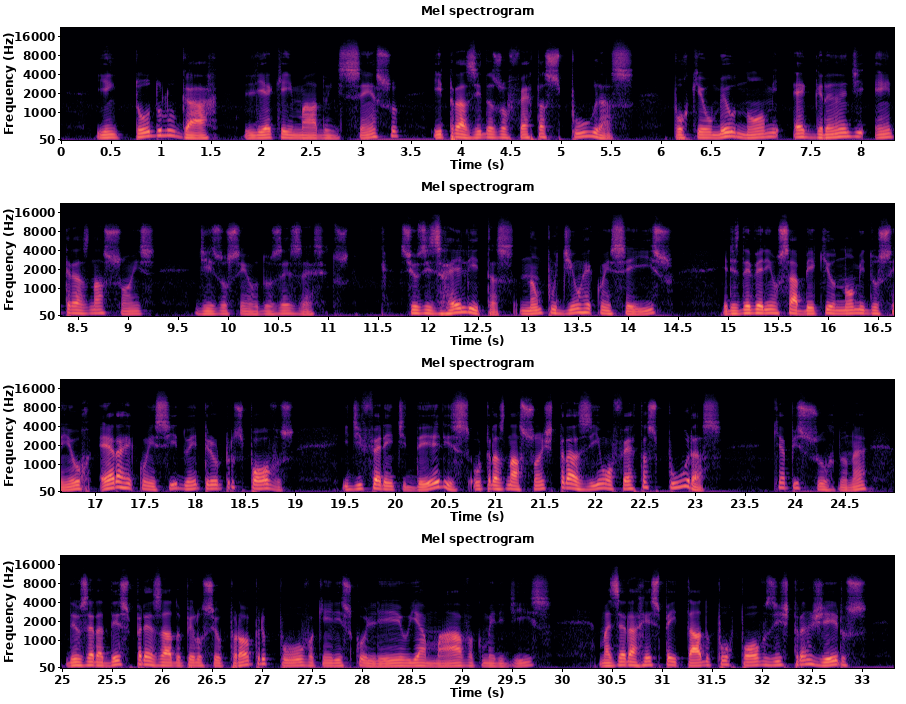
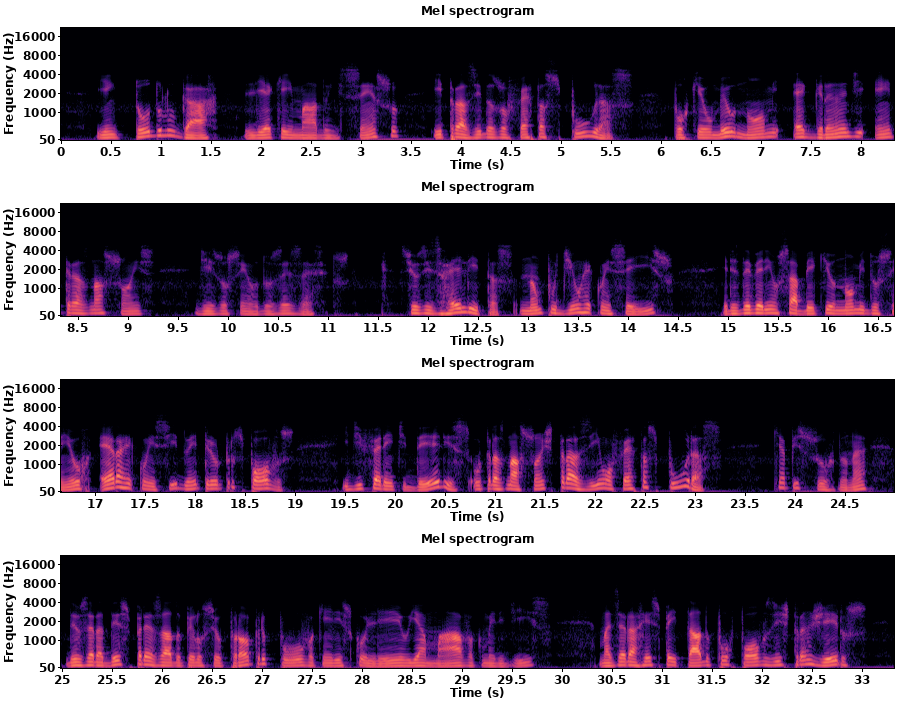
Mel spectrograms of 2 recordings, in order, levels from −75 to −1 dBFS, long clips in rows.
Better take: first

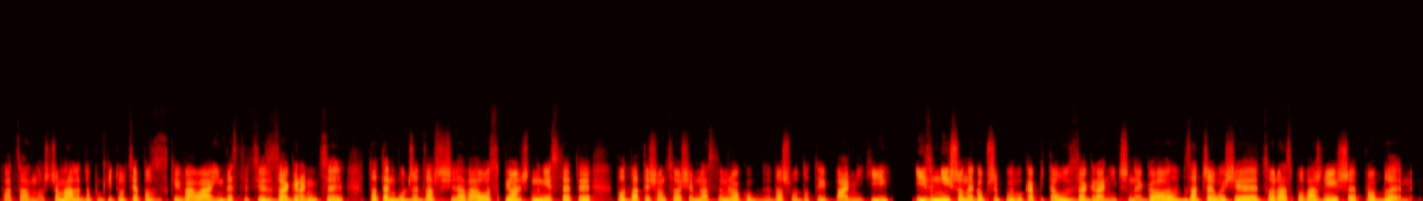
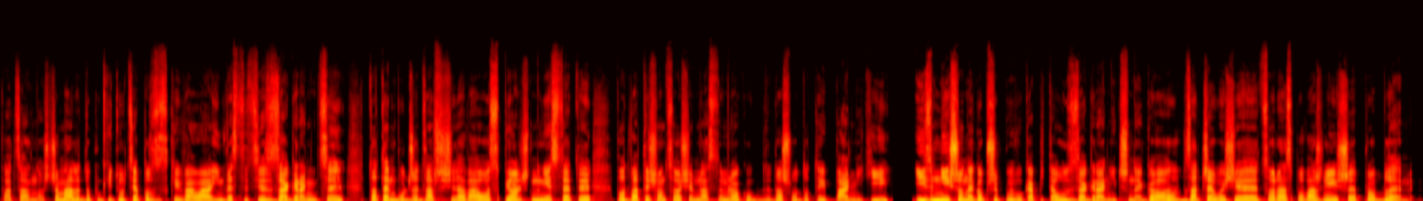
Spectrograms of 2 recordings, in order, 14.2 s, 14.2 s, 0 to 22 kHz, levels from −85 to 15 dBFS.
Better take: second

